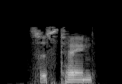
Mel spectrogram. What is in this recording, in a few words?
"sustained", English; adjectives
